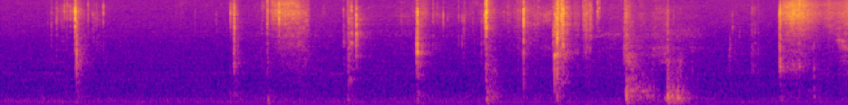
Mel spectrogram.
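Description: Scissors snipping the corners of paper for a scrapbook mini album, a series of crisp close cuts in irregular rhythm, growing quicker toward the end.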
